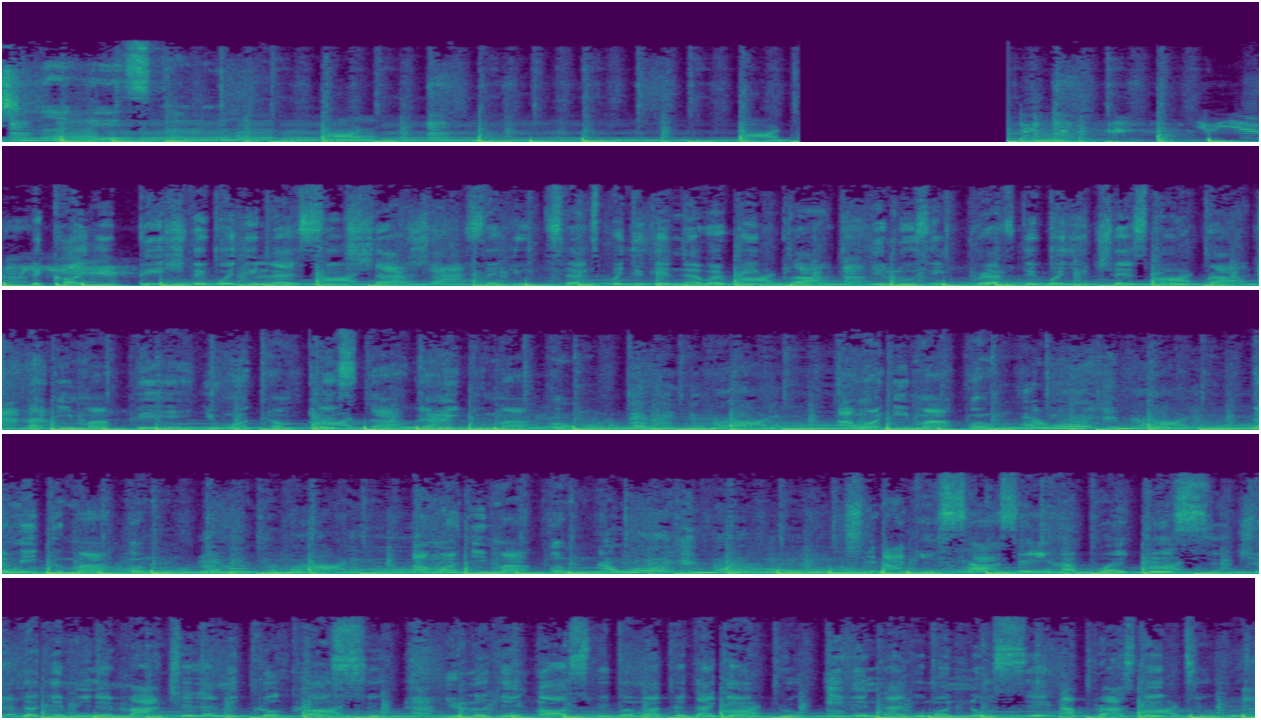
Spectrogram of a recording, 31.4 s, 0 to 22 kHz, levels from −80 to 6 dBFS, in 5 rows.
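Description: An audio dropout to silence runs from 3.98 s to 5.03 s, taking out about 1.05 s of the recording. The sound stops abruptly mid-flow and then resumes just as suddenly, and the gap between is silent, with no room tone or background noise at all. That points to the input signal being lost, likely a disconnected device, failed link or brief mute, while recording carried on writing silence. Whatever occurred during that second is gone.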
